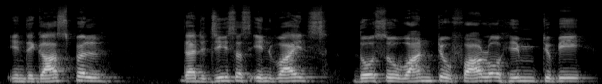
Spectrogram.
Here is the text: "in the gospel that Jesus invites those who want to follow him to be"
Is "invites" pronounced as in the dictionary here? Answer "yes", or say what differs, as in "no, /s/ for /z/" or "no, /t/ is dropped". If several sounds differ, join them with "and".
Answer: yes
